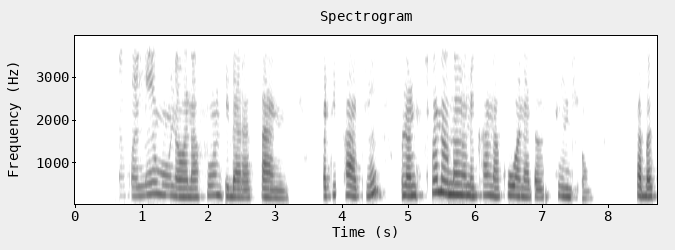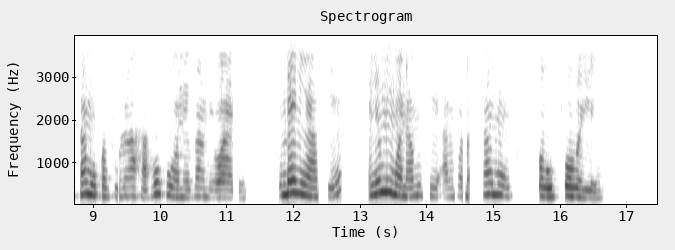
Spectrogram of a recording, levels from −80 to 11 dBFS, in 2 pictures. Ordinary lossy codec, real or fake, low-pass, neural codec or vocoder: Opus, 24 kbps; fake; 3.6 kHz; codec, 16 kHz in and 24 kHz out, 2.2 kbps, FireRedTTS-2 codec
